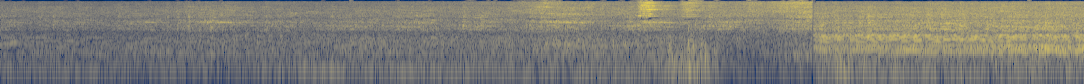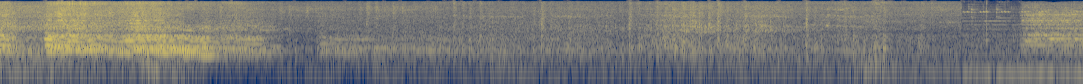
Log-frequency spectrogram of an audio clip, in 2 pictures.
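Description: Double-stack container freight train rolling past with steady wheel and rail clatter, while an approaching Amtrak passenger train sounds its air horn in long blasts, loudest from about eight to fourteen seconds in, the pitch sagging as the main blast ends. Near the end the Amtrak train arrives alongside with a deep low rumble and another horn note.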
